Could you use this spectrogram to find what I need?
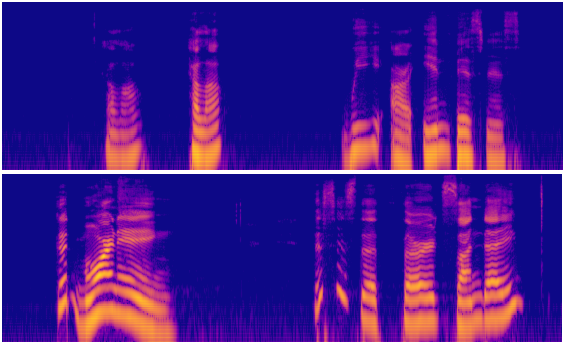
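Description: An older woman speaks calmly into a microphone in an echoing hall.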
